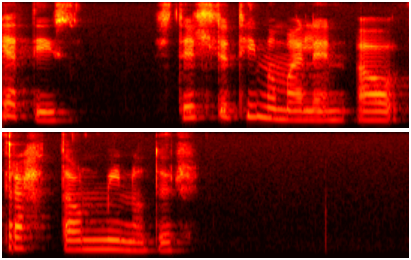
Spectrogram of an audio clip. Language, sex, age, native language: Icelandic, female, 20-29, Icelandic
